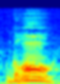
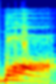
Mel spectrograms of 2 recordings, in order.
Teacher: They involve a vowel which involves a big vocal tract.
